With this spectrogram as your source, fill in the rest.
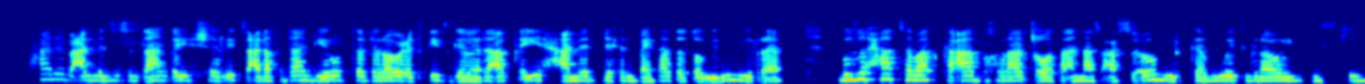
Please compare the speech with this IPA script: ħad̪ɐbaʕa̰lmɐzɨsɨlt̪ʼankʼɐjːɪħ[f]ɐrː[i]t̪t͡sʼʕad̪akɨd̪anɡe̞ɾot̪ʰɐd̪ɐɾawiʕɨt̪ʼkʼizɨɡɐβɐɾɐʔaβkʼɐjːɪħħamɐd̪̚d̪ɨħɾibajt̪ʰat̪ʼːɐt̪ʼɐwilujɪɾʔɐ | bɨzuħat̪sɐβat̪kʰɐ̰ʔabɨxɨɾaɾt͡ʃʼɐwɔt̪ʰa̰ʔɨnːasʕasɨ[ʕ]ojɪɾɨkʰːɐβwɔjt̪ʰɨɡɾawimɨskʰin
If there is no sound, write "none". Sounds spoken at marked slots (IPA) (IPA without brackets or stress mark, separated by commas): ʃ, i, ʕ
